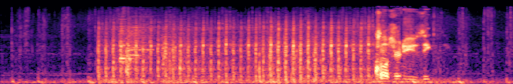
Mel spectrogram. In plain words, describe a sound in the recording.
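An automatic gun fires a rapid, steady burst of shots.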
